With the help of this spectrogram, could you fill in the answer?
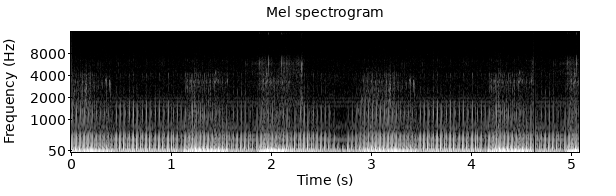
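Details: Relaxed domestic cat purring: a loud, continuous low rumble in steady cycles, each breath lasting about a second, with brief softer gaps between inhale and exhale phases.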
